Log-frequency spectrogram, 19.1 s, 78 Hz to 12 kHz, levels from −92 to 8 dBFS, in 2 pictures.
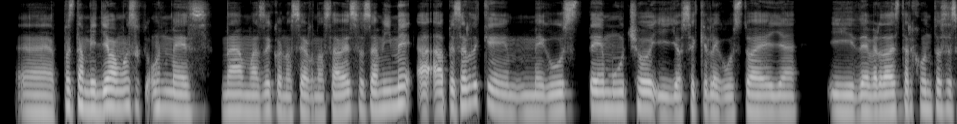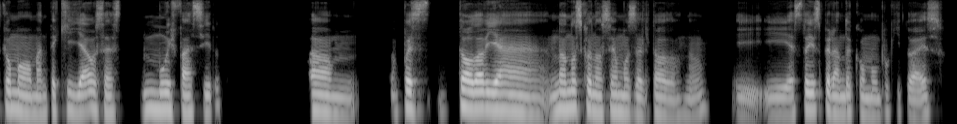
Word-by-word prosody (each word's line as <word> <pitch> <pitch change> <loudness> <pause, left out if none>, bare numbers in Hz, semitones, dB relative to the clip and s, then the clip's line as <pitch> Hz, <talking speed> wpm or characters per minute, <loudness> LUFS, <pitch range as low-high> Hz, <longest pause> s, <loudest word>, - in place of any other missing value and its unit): eh, 130 -2 -1
pues 160 -2 0
también 145 -4 +3
llevamos 155 +1 +5
un 150 +1 -3
mes 130 -1 +1
nada 135 0 +1
más 125 -1 -1
de 135 0 -1
conocernos, 120 -2 -2
¿sabes? 135 +3 +2
O - - -2
sea, 140 +2 +3
a - - -2
mí 150 +1 +1
me 180 +2 +2
a 145 - +2
a - - +1
pesar 160 +2 +2
de 195 - 0
que 145 -8 -1
me 125 +1 -3
guste 135 +3 +1
mucho 145 +1 +2
y 125 -4 -2
yo 125 - -1
sé 135 +2 -2
que 140 - -6
le 130 -2 0
gusto 120 +4 -2
a 125 -1 +4
ella, 125 0 -1 0.3
y 130 -1 -1
de 130 +2 +2
verdad 130 +1 +4
estar 140 +2 -3
juntos 145 -1 -3
es 140 - 0
como 140 -5 +1
mantequilla, 130 +3 -1
o - - +1
sea, 135 -2 -2
es 125 +1 -8 0.2
muy 140 0 +1
fácil, 125 +4 -2 0.9
mm, 120 -5 0 0.5
pues 145 -1 +1 0.3
todavía 140 -7 +4
no 140 +4 +1
nos 150 0 +2
conocemos 130 -3 0
del 115 -3 -5
todo, 110 -4 -3
¿no?, 115 +7 -11 0.2
y 115 -1 -10 0.3
y - - -2
estoy 115 +5 0
esperando 125 -3 -1
como 115 -3 -5
un 110 - -7
poquito 120 0 -10
a 100 - -1
eso. 120 - -7
130 Hz, 195 wpm, -24 LUFS, 125-145 Hz, 0.9 s, llevamos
